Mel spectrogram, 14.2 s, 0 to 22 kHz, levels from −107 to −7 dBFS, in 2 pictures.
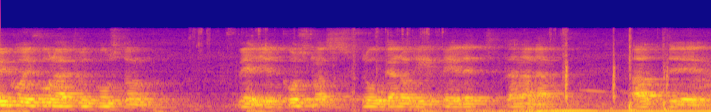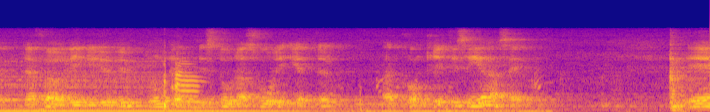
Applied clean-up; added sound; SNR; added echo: none; Motor vehicle (road); 8 dB; reverberation time 0.9 s.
